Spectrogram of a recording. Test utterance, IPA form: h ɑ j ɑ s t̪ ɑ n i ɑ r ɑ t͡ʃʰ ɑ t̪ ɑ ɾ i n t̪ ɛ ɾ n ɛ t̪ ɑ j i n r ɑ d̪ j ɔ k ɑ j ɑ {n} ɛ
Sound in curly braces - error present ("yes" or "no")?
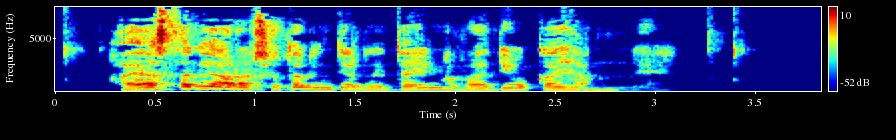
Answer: yes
